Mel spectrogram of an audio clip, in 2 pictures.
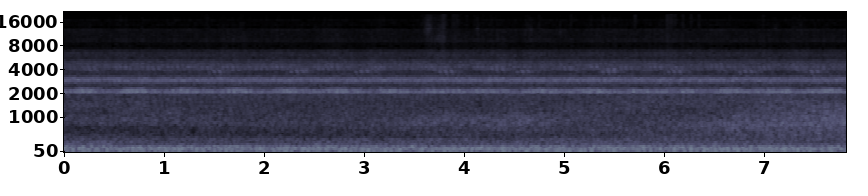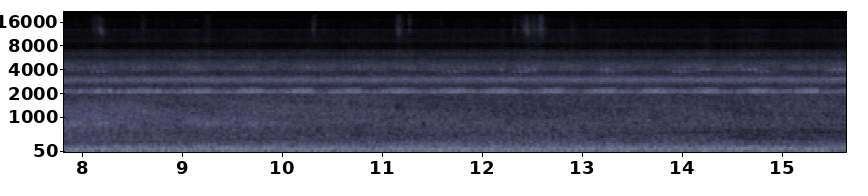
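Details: At midnight in Montana, crickets keep up a steady, high, ringing trill over the constant low rumble of traffic on Interstate 94.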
